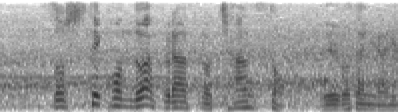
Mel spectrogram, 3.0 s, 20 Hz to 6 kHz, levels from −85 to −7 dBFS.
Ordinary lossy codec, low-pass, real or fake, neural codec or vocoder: Opus, 64 kbps; 5.4 kHz; real; none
